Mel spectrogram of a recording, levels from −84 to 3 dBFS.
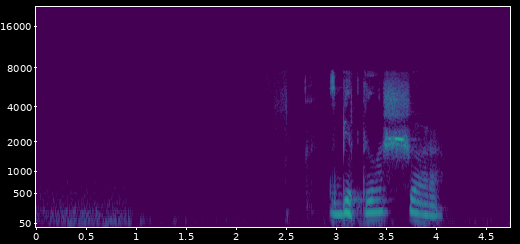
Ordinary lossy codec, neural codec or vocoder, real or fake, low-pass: none; none; real; none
